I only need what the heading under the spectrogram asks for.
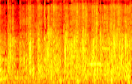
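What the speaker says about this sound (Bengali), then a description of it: "আমরা তাদের জন্য একটা বড় ধরনের একটা হাততালি দেব।" A crowd at a local village football match applauds the winning team, a dense, steady wash of clapping filling the whole short stretch, with a faint voice mixed in.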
